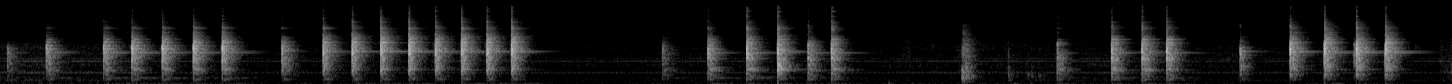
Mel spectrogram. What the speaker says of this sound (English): And if you have a hammer, just a light tap.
